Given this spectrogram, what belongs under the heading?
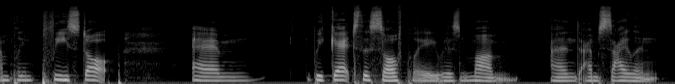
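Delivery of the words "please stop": put-on begging, pleading tone. Retelling begging a driver to stop the car: imitating own past begging. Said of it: "I'm begging to get out of the car".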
